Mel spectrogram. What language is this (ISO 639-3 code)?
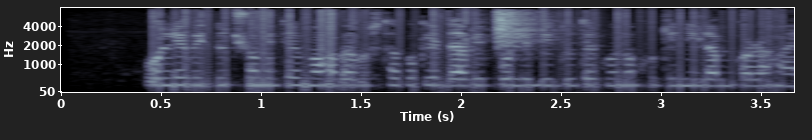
ben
